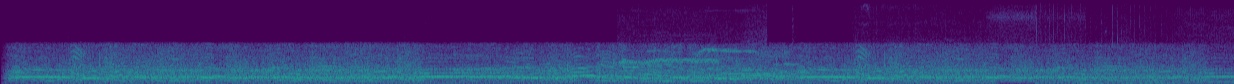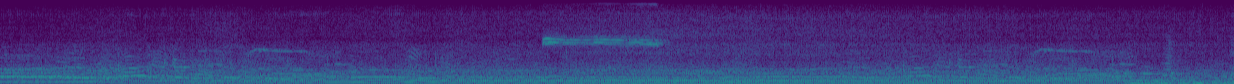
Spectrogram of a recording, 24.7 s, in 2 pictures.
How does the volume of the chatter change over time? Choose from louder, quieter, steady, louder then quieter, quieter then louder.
quieter.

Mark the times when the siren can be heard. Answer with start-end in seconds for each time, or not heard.
not heard.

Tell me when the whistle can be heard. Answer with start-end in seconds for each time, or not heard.
6.2-7.7, 17.8-19.1.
